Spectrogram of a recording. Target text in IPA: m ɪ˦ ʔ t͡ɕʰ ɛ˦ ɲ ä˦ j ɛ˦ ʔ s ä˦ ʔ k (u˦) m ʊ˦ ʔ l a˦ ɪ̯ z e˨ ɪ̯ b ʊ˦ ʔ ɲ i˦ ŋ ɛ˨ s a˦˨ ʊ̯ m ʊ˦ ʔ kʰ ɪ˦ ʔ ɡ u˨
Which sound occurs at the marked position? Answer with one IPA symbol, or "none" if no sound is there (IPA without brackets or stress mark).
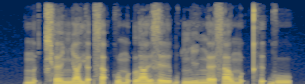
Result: u˦˨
